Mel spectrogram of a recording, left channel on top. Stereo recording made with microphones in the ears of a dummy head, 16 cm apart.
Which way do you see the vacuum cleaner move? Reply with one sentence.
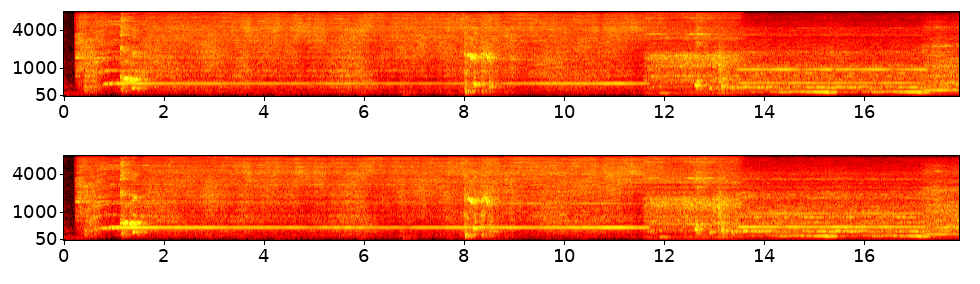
In this clip you hear the vacuum cleaner move from left to right.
